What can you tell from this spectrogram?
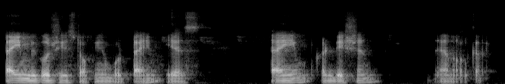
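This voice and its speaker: A man's voice: low-pitched, steady tone, drawn-out words, creaky, a bit bright, low-quality recording. A middle-aged man with a Malayali English accent, teaching an English lesson and explaining step by step with frequent restarts. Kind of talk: lecture.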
